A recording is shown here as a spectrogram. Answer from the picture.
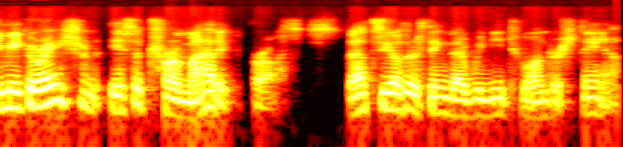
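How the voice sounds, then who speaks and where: A man with a Mexican accent talks at a fairly quick pace, his pitch swinging very widely. The background is quiet. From Mexico. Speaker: workshop presenter. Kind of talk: conference workshop talk.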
